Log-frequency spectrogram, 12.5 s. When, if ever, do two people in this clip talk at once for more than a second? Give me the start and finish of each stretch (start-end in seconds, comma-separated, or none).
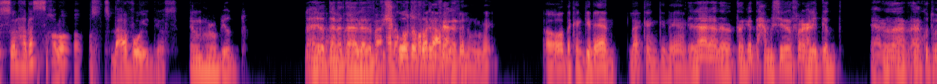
4.3-6.2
